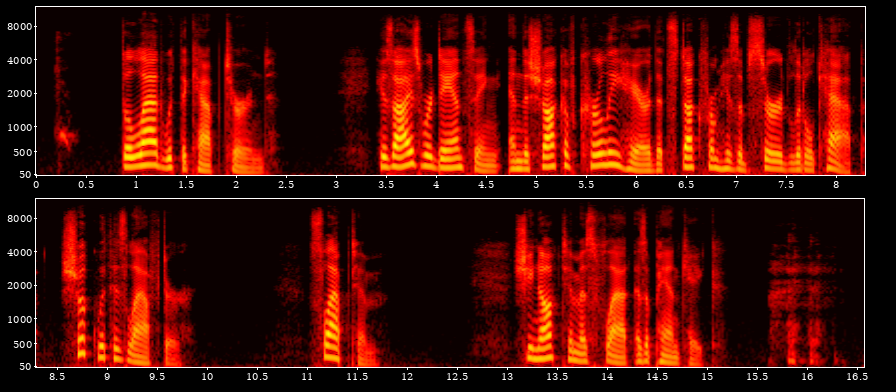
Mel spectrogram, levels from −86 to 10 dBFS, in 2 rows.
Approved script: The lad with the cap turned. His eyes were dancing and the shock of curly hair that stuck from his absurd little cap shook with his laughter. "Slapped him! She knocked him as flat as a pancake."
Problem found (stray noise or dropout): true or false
true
